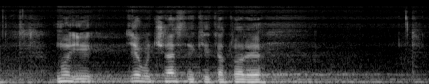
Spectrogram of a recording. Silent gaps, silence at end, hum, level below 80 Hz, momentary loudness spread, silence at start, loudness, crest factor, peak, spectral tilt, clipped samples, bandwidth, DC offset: none; 0 s; none; -52 dBFS; 19 LU; 0 s; -22 LUFS; 18 dB; -6 dBFS; -5.5 dB/octave; under 0.1%; 16.5 kHz; under 0.1%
